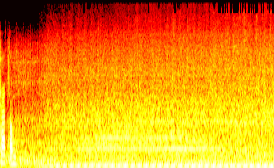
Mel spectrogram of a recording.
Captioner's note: tractor purring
